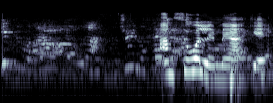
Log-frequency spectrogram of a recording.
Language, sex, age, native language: Icelandic, female, 9, Icelandic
